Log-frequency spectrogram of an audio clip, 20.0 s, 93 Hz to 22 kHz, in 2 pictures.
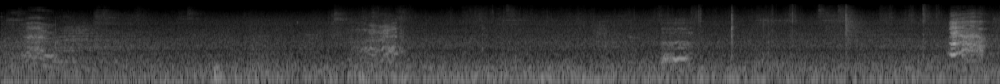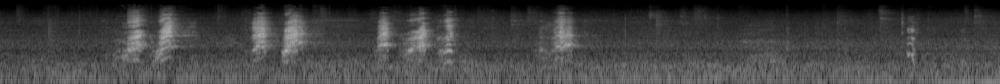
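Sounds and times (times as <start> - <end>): cockatoos squawking: 11.1 - 14.7, 15.4 - 16.0.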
